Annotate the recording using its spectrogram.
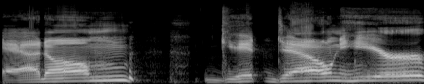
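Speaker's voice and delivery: very slow, drawn-out, put-on angry dad voice. Retelling a father calling him downstairs in a fake "I'm mad" voice. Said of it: "he'd put on a fake voice".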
